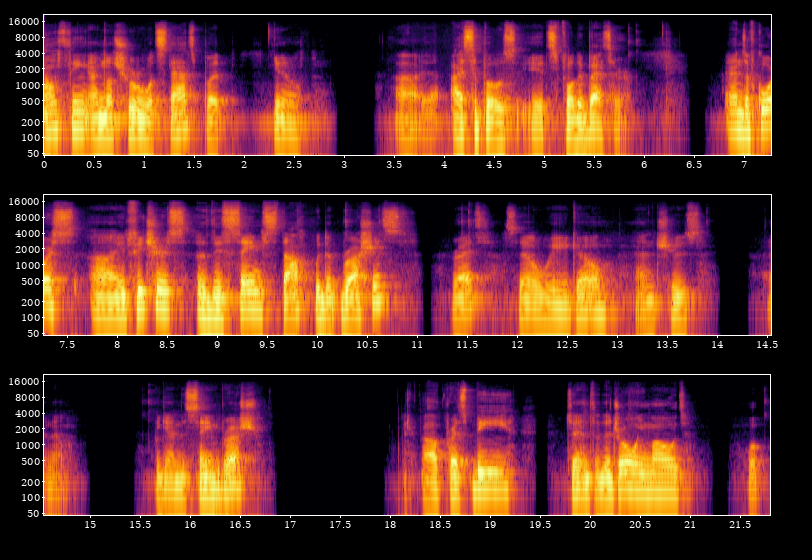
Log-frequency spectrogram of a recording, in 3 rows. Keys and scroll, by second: 16.8 b, 18.9 b.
